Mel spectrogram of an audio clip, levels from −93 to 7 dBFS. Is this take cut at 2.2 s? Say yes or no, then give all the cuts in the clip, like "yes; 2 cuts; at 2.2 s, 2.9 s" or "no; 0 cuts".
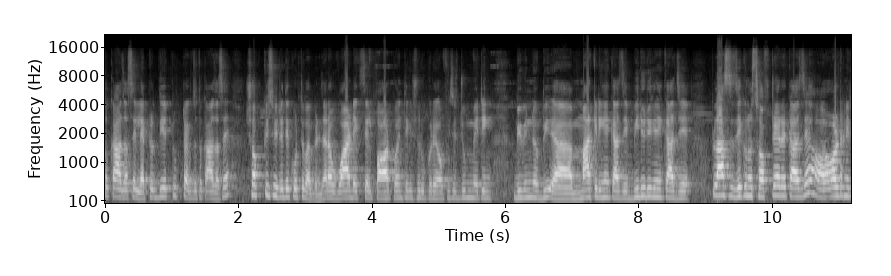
no; 0 cuts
